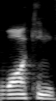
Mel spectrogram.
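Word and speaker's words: Joaquin: had this observation that walking phoenix his first name sounds like the word walking so we went and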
